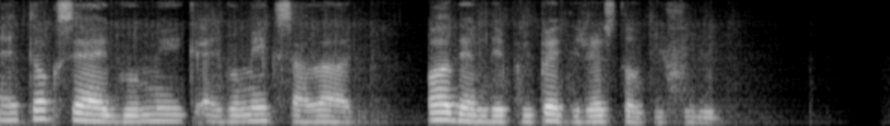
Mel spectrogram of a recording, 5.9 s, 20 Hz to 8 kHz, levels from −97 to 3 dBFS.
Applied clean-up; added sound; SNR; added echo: neural mask model RNNoise.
